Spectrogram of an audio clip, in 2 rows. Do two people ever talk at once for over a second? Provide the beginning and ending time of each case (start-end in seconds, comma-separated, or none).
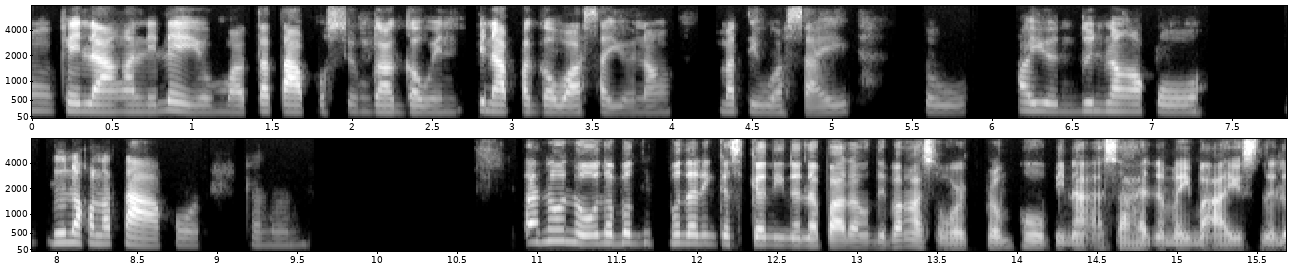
none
